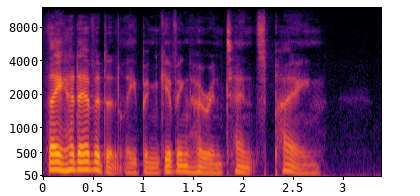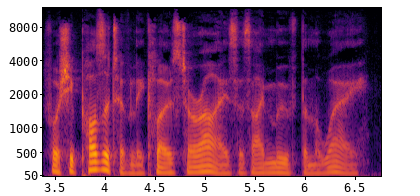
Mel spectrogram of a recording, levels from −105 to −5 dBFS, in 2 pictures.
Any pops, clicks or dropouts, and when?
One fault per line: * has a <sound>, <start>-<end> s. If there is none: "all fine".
all fine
